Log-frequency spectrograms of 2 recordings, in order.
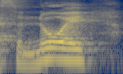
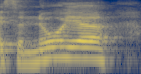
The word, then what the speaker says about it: Senoia: into the pros and cause of living in sonoi Georgia yes I am pronouncing it as the way is pronounced locally here at sonoy uh but it is spelled most of you would say sonoya uh or sonoa it's it's up to you um but I'm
